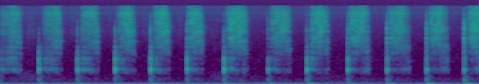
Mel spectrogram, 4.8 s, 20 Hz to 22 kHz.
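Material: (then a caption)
Chalk. Fingertips hold a yellow chalk stick and shade a petal on a flat, solid black chalkboard with rapid, short back-and-forth scratches. Each stroke is a gritty, bright scraping burst with a faint tone near 720 Hz, repeating at a quick rhythm of about two to three strokes per second over a low background rumble.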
